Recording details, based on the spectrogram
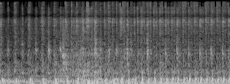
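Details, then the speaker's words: Nissan Big M with BD25 diesel, hard to start, heavy shaking and white smoke. Loud, lumpy, stumbling idle; unplugging injectors showed cylinders 2 and 3 not firing while 1 and 4 work. "สั่นเยอะเลยแหละสตาร์ทแทบไม่ติดเลยติดก็สั่นมากอย่างงี้เลยนะหนักมากอ่ะ"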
